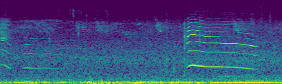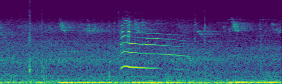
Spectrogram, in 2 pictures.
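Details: Sweet Bun, a female house cat, keeps meowing for a long time, not understood by her owner; three clear, drawn-out meows, each sliding gently downward, about every two and a half seconds, with faint high ticking and a low background hum.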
